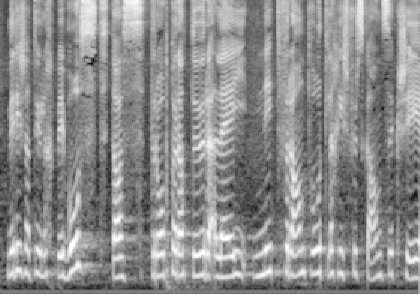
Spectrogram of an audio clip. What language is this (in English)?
Swiss German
